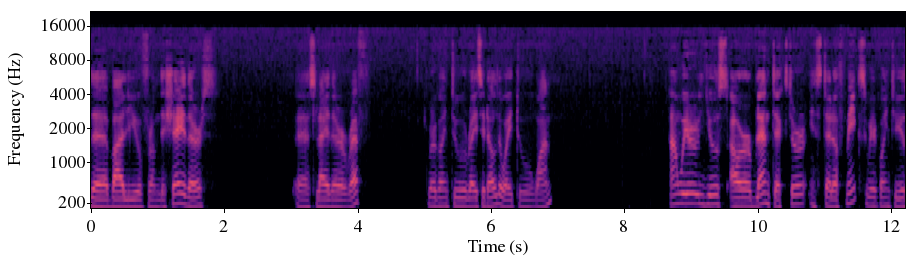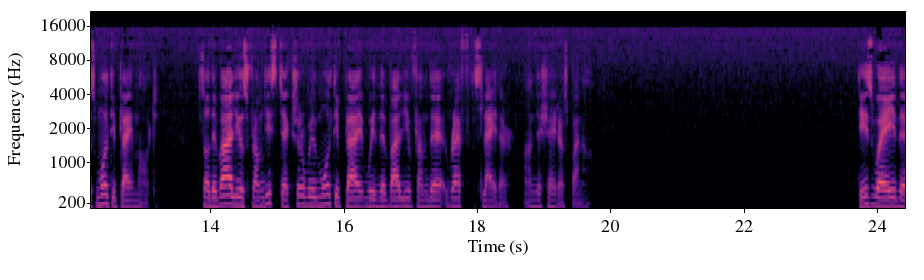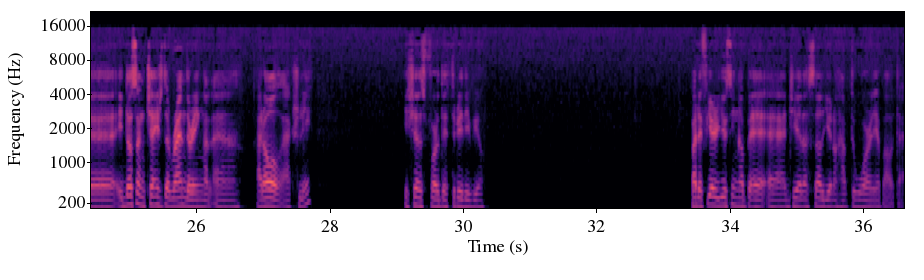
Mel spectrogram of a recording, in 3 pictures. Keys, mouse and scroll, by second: 20.1 middle click, 22.1 scroll up 1, 23.7 alt+right click, 25.5 g, 30.1 alt+right click, 31.2 g, 33.5 scroll down 1, 33.7 middle click.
